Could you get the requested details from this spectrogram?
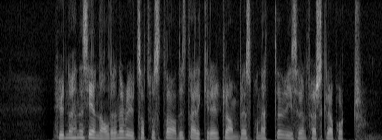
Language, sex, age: Norwegian, male, 32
